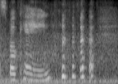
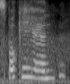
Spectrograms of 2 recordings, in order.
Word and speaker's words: Spokane: I was saying Spokane and then somebody was like, "Oh, it's Spokane." The E is silent.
